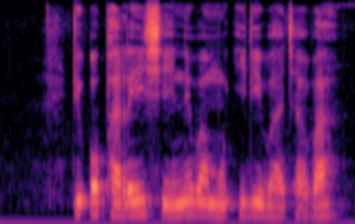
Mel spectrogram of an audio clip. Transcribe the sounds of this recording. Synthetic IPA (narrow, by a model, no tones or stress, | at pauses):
d̥iʔɔpʰareʃɔnɪbamʊʔidibat͡ʃʼaba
